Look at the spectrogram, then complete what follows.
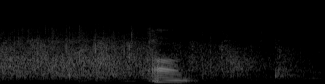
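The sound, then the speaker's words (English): A church audience claps steadily in a dense wash of applause for a young woman on the church staff, with a brief raised voice or cheer rising above it midway before the clapping continues. “Give that young lady a hand clap there.”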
